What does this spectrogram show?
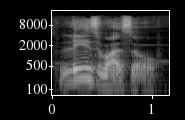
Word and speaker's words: les oiseaux: However, if your noun that follows that word starts with a vowel, as in oiseau, meaning birds, that S does get pronounced, so we get les oiseaux.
